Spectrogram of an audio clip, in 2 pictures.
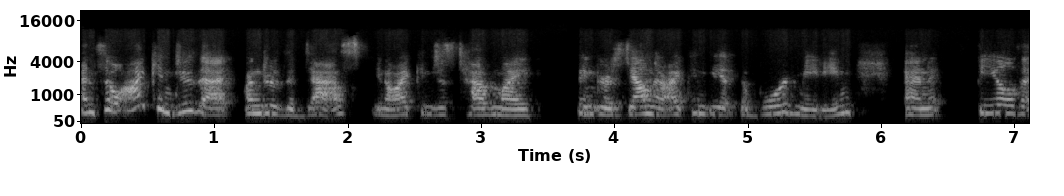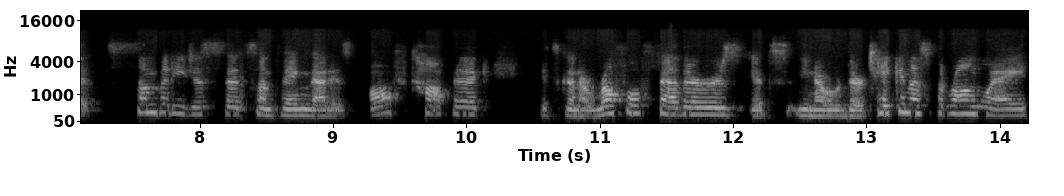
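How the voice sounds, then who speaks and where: Her normal speaking voice sits fairly high in pitch, and this woman keeps a moderate pace with lively intonation. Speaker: author and speaker at online summit. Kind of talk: presentation.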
